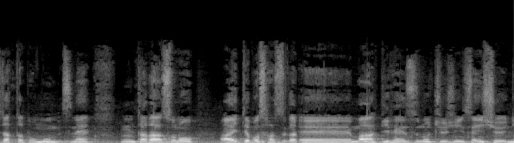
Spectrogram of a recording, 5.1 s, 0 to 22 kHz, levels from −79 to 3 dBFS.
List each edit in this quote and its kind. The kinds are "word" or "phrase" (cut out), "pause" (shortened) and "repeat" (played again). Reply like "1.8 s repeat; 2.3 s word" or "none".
3.0 s phrase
